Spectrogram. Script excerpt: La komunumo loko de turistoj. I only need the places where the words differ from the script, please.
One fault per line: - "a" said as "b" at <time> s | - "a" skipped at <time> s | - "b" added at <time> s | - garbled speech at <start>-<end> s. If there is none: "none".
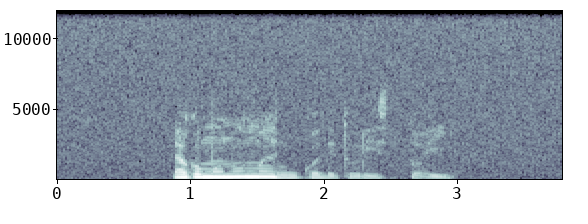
none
